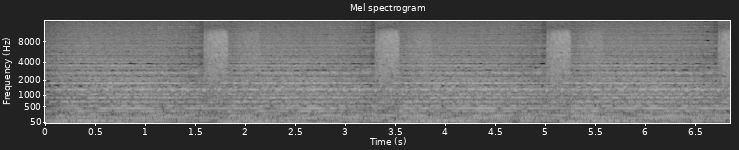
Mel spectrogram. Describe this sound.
140 sound fx 7
140 bpm dubstep sound fx
140-bpm, sound-fx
